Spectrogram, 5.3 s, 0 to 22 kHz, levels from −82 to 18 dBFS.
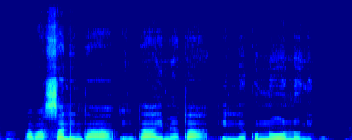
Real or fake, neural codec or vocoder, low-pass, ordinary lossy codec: real; none; none; none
